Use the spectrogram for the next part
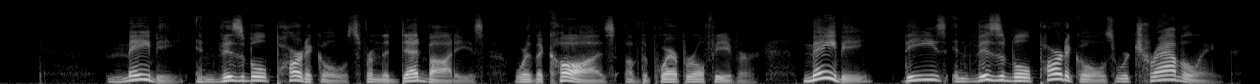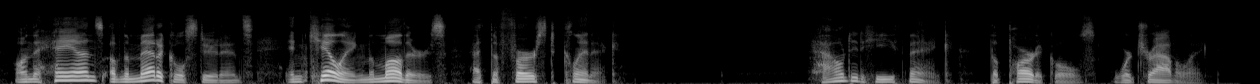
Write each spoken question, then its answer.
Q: How did he think the particles were traveling?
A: He thought the particles were traveling on the hands of medical students.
